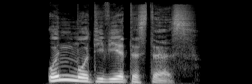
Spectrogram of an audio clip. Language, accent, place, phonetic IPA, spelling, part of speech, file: German, Germany, Berlin, [ˈʊnmotiˌviːɐ̯təstəs], unmotiviertestes, adjective, De-unmotiviertestes.ogg
- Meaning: strong/mixed nominative/accusative neuter singular superlative degree of unmotiviert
